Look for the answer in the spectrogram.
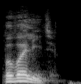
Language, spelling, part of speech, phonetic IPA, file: Russian, повалить, verb, [pəvɐˈlʲitʲ], Ru-повалить.ogg
- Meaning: 1. to bring down, to topple, to overthrow 2. (people) to begin to throng; (snow) to begin to fall heavily, to begin to fall in thick flakes; (smoke) to begin to belch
